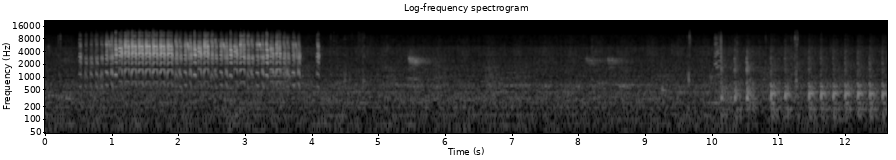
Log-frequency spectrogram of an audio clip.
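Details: Zebra finches, a pair of adults with three young, recorded on 5 August 2022. About three seconds of rapid, nasal, buzzing chatter, then a pause with soft isolated notes and renewed rhythmic calls near the end.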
